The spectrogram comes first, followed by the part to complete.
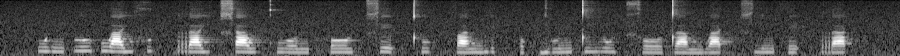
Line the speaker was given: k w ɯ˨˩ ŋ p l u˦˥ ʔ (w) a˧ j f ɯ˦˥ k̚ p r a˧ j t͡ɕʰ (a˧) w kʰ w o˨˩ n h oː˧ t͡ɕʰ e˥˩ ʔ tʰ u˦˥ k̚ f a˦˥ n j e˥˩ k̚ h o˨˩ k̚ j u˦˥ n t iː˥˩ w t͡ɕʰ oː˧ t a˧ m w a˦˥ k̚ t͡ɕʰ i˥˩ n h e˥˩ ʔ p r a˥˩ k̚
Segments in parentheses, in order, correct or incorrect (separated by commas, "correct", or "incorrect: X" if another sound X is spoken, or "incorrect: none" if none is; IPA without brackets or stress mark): correct, correct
